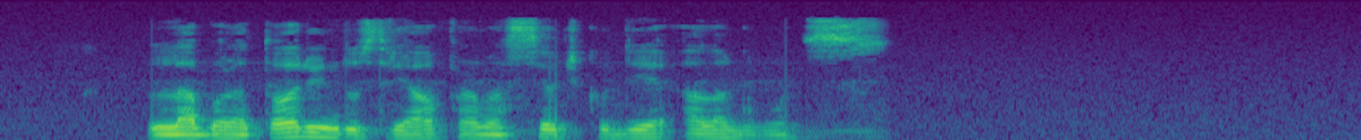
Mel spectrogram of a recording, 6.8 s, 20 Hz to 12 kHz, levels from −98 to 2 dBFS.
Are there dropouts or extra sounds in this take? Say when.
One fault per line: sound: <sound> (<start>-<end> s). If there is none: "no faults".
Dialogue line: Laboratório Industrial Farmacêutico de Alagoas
no faults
